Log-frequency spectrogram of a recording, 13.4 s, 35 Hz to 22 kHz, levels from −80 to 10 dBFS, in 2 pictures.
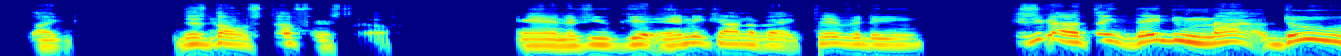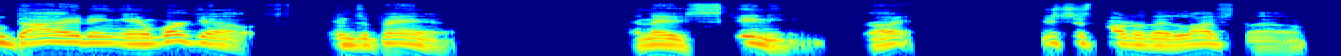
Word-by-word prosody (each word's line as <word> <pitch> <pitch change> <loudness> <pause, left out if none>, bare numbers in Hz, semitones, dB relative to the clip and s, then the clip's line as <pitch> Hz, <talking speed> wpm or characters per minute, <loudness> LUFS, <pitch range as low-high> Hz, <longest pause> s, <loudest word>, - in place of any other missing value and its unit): like, 110 -1 -4 0.6
just 145 -1 0
don't 145 -6 +1
stuff 160 +4 -4
yourself, 105 -1 -12 0.6
and 120 -1 +2
if 120 - -2
you 135 -1 0
get 135 +1 +2
any 150 +7 +1
kind 145 -2 +1
of 130 -1 -1
activity 135 +2 -2 0.5
'Cause 165 - -7
you - - +1
gotta 180 -4 +5
think, 210 -10 0
they 205 +4 +5
do 210 -1 +4
not 170 -3 +2
do 210 -2 +5
dieting 170 -1 +2
and 145 +2 +1
workouts 165 - -1 0.2
in 135 -1 -2
Japan, 130 -4 -1 0.9
and 120 +2 -5
they 130 -3 +3
skinny, 135 -4 -2 0.3
right? 140 +4 -1 0.6
It's 165 0 -5
just 160 -4 -6
part 155 -4 +1
of 130 - -1
their 120 -1 +1
lifestyle. 135 -8 -3
145 Hz, 160 wpm, -20 LUFS, 125-165 Hz, 0.9 s, gotta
